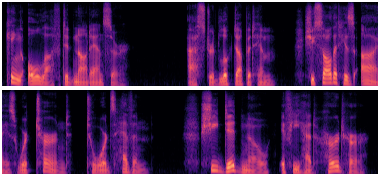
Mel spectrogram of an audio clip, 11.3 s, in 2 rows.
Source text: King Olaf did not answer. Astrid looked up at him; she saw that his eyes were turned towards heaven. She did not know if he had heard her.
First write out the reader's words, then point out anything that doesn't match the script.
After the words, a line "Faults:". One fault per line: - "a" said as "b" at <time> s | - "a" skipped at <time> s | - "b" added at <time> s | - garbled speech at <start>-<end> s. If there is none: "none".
King Olaf did not answer. Astrid looked up at him; she saw that his eyes were turned towards heaven. She did know if he had heard her.
Faults:
- "not" skipped at 9.3 s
